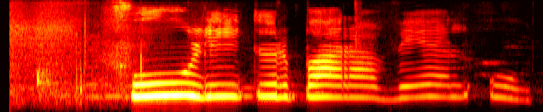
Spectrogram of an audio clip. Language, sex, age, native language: Icelandic, male, 9, Polish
